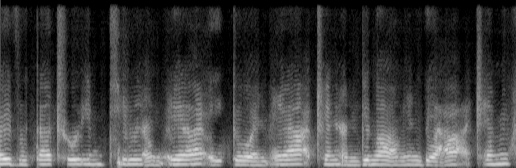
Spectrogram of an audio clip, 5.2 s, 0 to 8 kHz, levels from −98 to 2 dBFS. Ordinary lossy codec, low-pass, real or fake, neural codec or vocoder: none; none; fake; codec, 16 kHz, 1 kbps, FreqCodec, smaller model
